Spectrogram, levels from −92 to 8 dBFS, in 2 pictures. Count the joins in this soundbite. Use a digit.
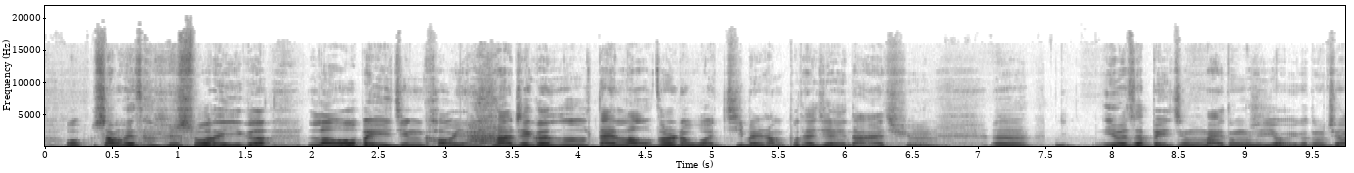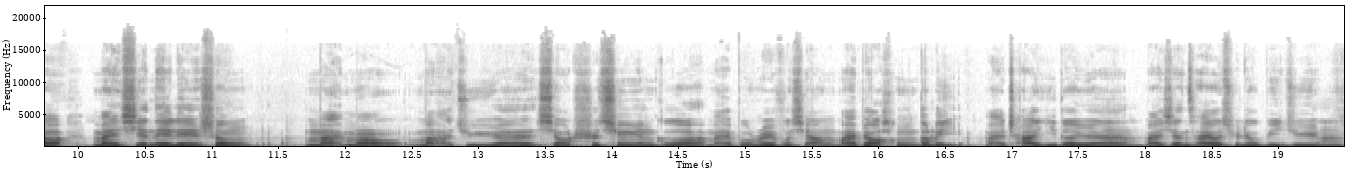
1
